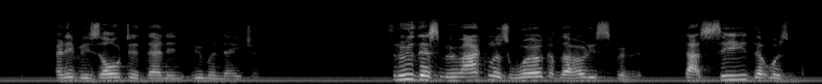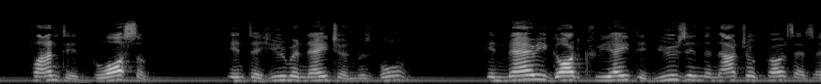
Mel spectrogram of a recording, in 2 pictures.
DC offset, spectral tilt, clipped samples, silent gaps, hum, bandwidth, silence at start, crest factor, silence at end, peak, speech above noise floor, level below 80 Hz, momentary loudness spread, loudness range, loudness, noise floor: under 0.1%; -4.5 dB/octave; under 0.1%; none; 60 Hz at -45 dBFS; 14.5 kHz; 0 s; 22 dB; 0 s; -6 dBFS; 24 dB; -72 dBFS; 16 LU; 7 LU; -27 LUFS; -50 dBFS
